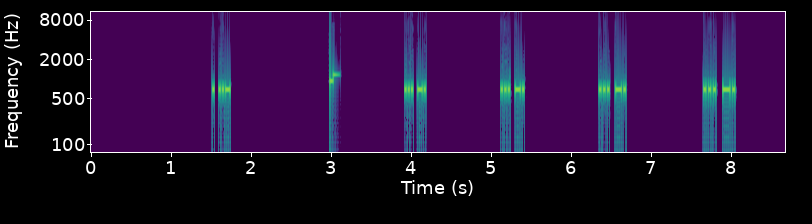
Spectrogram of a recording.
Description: Morse code, heard as a keyed tone, about 53 wpm, 700 Hz. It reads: EU SN SN SN SN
